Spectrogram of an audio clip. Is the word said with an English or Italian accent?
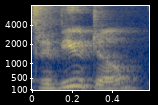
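English. It is said with an English accent. "but it is Tributo"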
